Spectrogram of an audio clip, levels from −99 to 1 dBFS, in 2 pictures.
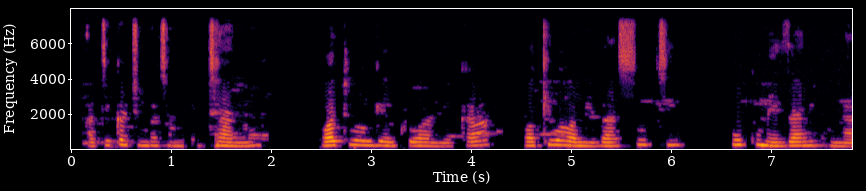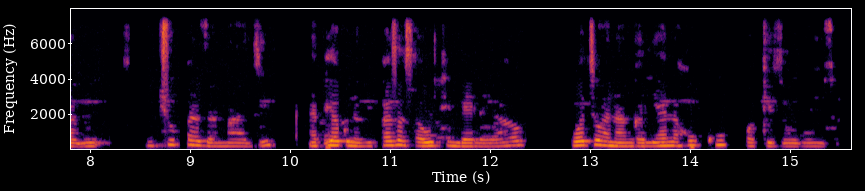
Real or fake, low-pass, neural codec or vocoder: real; 7.2 kHz; none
